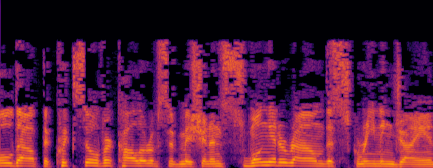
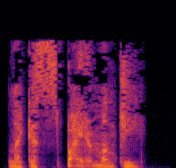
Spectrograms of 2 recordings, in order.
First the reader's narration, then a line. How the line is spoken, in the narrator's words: whispered with a smile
